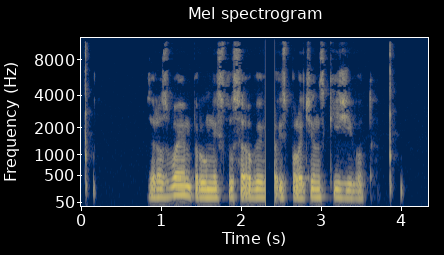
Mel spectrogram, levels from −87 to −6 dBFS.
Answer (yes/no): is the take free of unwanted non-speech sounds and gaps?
no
